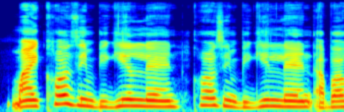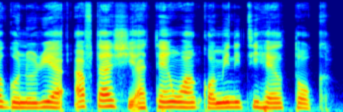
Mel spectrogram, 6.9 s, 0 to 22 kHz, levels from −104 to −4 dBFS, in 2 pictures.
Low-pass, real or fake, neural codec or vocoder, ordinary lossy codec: 19.8 kHz; real; none; none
